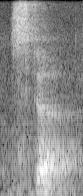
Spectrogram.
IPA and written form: stɜː (stir)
